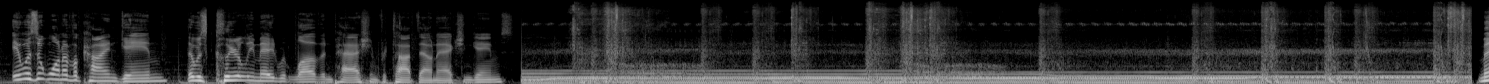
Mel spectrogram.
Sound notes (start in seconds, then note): 5.2 calm music; 5.3 sword whooshing; 12.7 gun shooting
